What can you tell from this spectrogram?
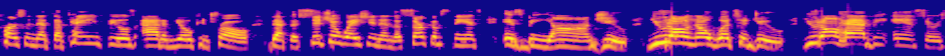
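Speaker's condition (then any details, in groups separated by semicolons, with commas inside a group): No condition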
